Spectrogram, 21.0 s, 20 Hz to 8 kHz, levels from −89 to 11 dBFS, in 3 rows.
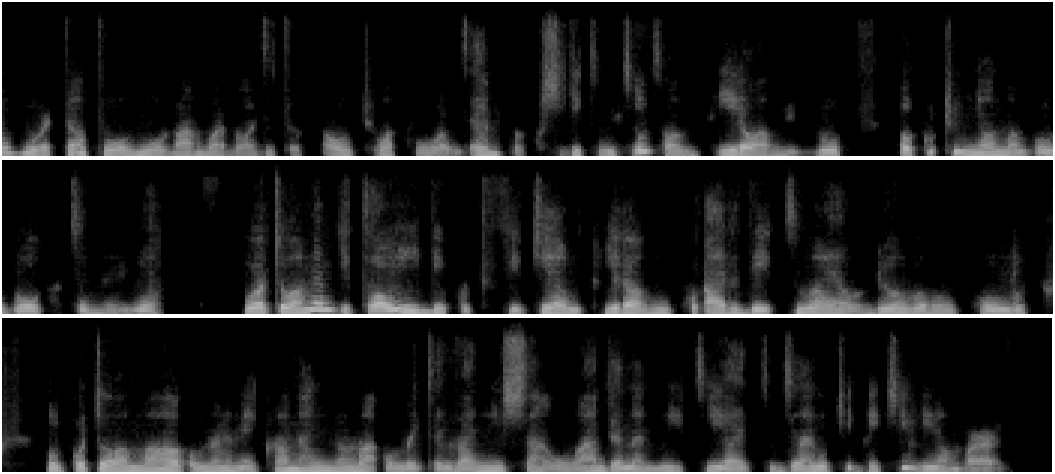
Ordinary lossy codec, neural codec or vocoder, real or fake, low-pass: Opus, 24 kbps; codec, 16 kHz, 0.5 kbps, FreqCodec, larger model; fake; 7.2 kHz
